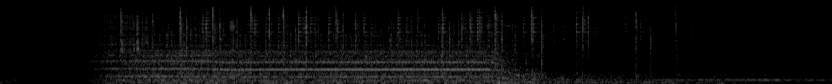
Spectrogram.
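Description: Spinning film reel on an editing machine: a steady motor whine with dense crackling and ticking. The whine starts about a second in and stops about five seconds in, while the ticking carries on, thinning out and fading.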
